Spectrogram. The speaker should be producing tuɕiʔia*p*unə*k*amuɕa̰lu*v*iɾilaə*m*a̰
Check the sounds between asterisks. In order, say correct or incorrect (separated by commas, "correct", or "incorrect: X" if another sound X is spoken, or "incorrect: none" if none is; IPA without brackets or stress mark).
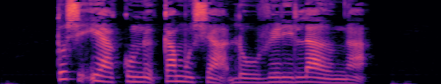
incorrect: k, correct, correct, incorrect: ŋ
